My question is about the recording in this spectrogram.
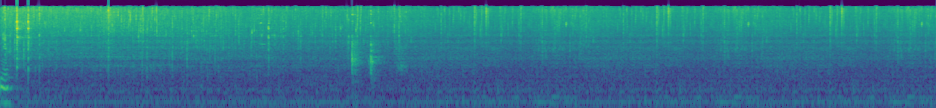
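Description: Beaten egg frying in a hot oiled pan with tomato, sizzling steadily with a fine crackle as it is stirred, with a couple of short louder scrapes about five seconds in. The sizzle gets a little quieter as it goes.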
